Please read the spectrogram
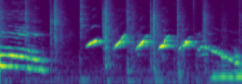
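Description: Moluccan cockatoo calling: one drawn-out arching call that fades out, then after a short pause about five quick, short chirps in a row.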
